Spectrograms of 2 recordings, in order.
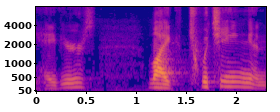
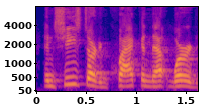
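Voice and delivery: usual speaking voice

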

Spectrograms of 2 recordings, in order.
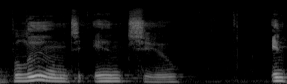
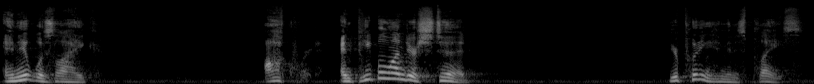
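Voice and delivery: ordinary delivery

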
